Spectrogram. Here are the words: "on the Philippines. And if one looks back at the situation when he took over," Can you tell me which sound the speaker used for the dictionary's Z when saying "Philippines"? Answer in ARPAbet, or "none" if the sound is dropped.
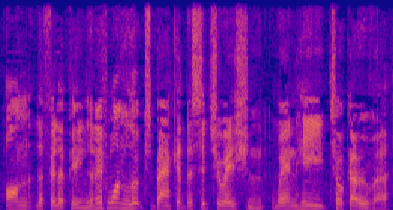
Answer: Z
